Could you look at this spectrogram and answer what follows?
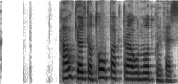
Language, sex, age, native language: Icelandic, female, 60-69, Icelandic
